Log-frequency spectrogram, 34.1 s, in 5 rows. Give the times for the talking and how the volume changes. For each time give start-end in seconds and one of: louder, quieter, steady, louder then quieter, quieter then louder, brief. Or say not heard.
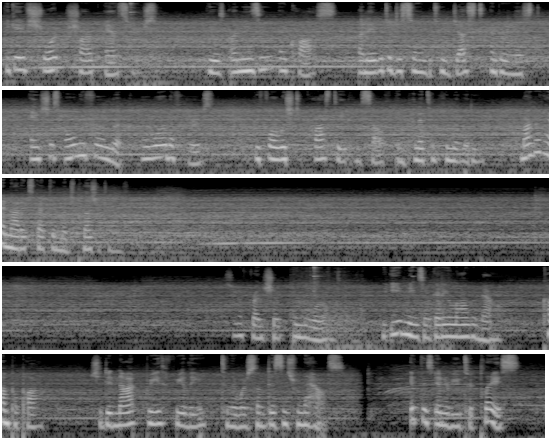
0.0-15.2 steady
23.4-33.8 steady.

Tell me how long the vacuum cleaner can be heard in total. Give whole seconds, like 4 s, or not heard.
34 s.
